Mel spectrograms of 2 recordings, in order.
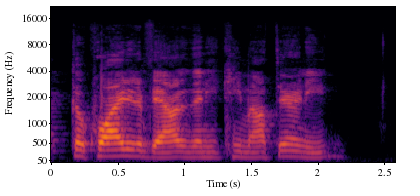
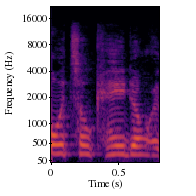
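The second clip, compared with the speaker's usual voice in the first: higher-pitched, soothing comfort; gentle reassurance; 6 semitones higher, 4 dB quieter than usual. Acted. Comforting a child who knocked the birthday cake over, gentle reassurance. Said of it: "you don't scream and yell at them".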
